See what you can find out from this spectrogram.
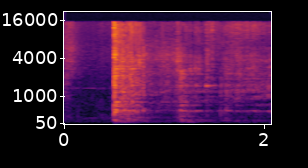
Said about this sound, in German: Der muss in den Ofen. Der quietscht fürchterlich, diese Ofentür. Das ist furchtbar.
